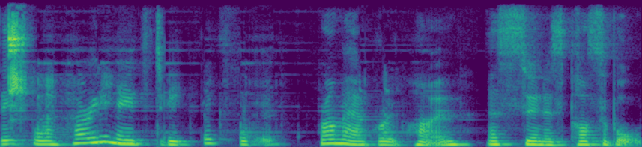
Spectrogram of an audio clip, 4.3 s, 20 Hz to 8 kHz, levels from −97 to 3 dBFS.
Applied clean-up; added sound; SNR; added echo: neural mask model DeepFilterNet 3.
